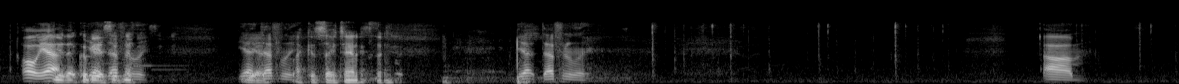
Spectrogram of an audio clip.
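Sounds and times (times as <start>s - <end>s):
speech: 0.2s - 1.6s, 2.4s - 4.1s, 5.2s - 6.0s, 10.4s - 10.9s
typing on a computer keyboard: 6.5s - 9.6s, 11.3s - 11.7s.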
